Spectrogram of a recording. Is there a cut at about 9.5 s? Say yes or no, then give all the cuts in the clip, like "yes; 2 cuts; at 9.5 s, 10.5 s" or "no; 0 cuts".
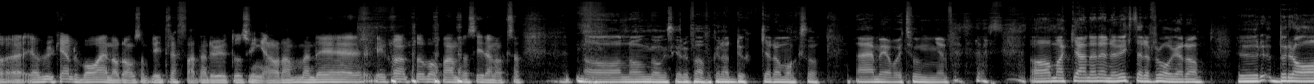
yes; 1 cut; at 9.5 s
